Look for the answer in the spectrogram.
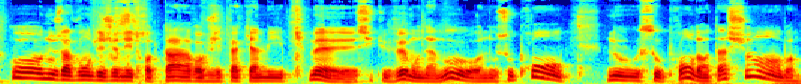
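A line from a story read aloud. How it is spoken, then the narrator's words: Loving voice. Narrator (French): ajouta-t-il d'une voix amoureuse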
